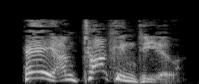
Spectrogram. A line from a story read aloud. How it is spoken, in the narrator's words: the boy shouted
